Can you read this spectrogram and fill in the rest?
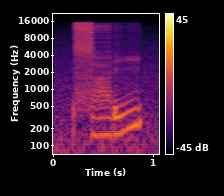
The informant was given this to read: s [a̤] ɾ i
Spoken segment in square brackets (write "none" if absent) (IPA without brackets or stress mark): a̤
